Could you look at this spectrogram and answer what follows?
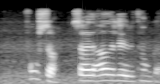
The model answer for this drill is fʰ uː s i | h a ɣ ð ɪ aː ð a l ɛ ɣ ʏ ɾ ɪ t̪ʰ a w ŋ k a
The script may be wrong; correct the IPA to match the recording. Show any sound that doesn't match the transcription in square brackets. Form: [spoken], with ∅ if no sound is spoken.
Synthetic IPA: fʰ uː s [a] | [s] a ɣ ð ɪ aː ð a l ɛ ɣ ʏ ɾ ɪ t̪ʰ a w ŋ k a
